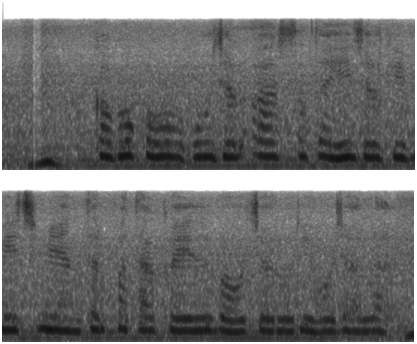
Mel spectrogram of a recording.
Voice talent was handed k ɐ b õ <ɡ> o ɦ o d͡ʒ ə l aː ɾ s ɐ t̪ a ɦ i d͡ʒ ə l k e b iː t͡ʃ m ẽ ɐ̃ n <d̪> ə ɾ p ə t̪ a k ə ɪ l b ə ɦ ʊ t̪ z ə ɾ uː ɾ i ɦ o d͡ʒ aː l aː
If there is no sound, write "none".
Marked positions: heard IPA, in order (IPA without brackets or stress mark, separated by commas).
k, t̪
